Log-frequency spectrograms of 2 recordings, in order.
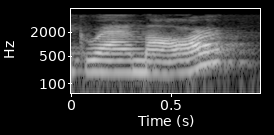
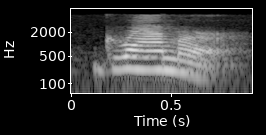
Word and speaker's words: grammar: in words like grammar don't say grandma say grammar or e AR for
